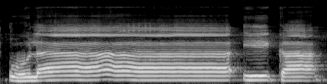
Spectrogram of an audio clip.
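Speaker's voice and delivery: slow, drawn-out tajweed chanting; slow Quran recitation. Shown as a demonstration. Teacher demonstrating recitation to students, slow chant. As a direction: recite each syllable long and measured. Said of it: "লামের মধ্যে আমরা কয় আলিফ টান দিব".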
